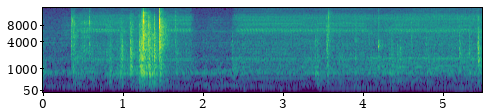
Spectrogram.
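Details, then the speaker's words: 1992 Admiral (Sharp-made) mono VCR, Montgomery Ward JSJ20416, after de-glazing its belts and pulleys with acetone and hot-gluing the capstan motor pulley: soft motor whirring, a clack as the tape seats, then steady play; tape loading is fixed. "the cylinder starts and it will hit play the reels are moving is taking up the tape so I would say we have a successful fix on this unit"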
